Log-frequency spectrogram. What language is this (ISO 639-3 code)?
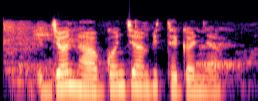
kin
